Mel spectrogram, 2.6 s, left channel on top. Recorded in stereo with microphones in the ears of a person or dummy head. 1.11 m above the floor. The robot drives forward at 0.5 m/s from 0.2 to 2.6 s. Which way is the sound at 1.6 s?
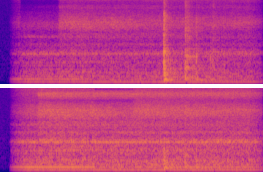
65° left (ahead or behind).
